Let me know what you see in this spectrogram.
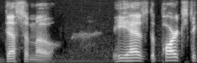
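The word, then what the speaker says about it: Desormeaux: raging cajun last name if you look at it the spell but it pronounces pretty easy it's michael decimo he has the parts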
